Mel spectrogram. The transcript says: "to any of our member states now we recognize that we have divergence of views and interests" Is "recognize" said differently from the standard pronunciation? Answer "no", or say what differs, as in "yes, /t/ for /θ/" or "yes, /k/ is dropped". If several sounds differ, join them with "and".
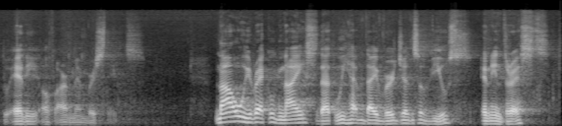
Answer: yes, /s/ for /z/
